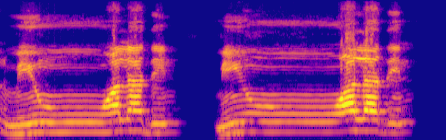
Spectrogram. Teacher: নুন সাকিনের পরে ওয়াও আসছে, যার কারণে একে এই নুন সাকিনকে এই ওয়ার সাথে গুন্নার সহিত আমরা মিলিয়ে পড়ছি।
